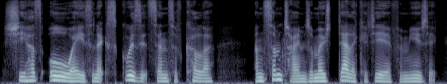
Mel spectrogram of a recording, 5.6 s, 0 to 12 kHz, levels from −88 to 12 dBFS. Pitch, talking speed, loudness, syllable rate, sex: 135 Hz, 170 wpm, -20 LUFS, 5.9 syllables/s, female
